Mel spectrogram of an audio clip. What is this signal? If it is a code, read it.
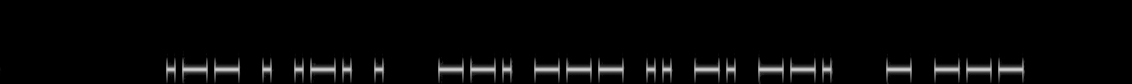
Morse code, heard as a keyed tone, about 16 wpm, 700 Hz. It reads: WERE GOING TO
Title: Speed-Racing - Sets of 3 Words 15wpm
